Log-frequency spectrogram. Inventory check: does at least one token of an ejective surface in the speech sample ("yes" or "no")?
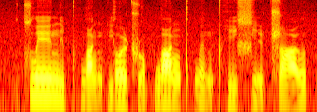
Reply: no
